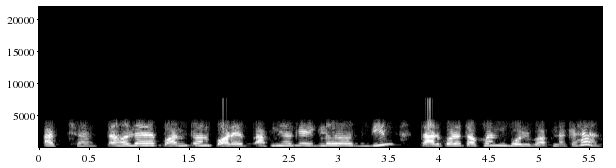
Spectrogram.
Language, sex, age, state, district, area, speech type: Bengali, female, 30-45, West Bengal, Purulia, urban, conversation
